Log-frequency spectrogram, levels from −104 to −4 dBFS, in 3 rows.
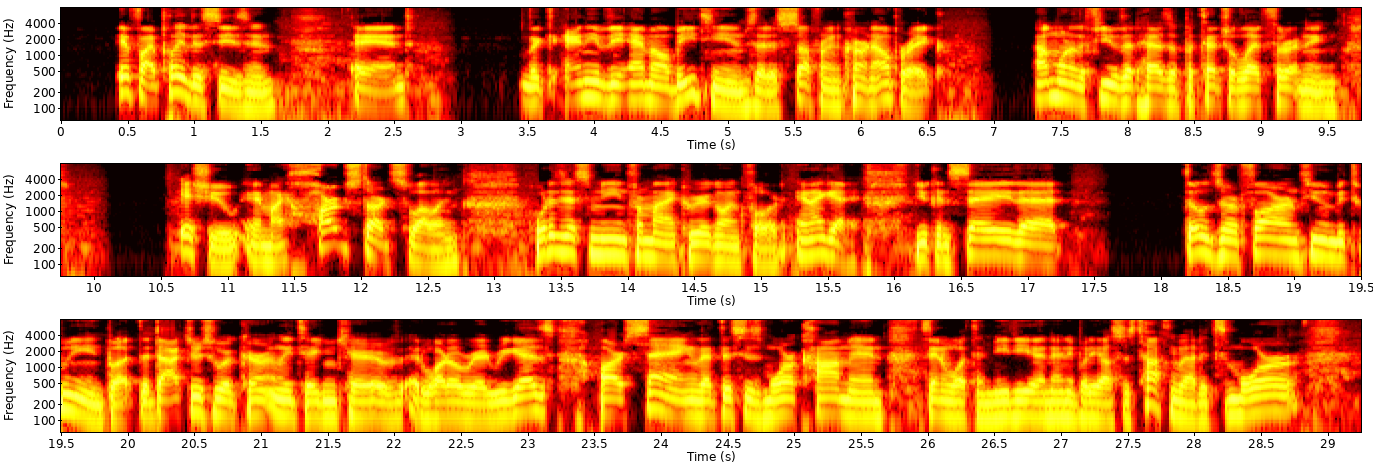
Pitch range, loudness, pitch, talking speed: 110-145 Hz, -27 LUFS, 125 Hz, 185 wpm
